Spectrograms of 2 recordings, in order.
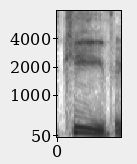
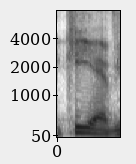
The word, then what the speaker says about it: Kyiv: Oh no, it's Kyiv. If you say Kiev, you're carrying water for Putin. – I thought it was the Russians that pronounced it Kyiv. – No, the Ukrainians do Kyiv, Kiev in Russian, Kiev. And we say Kiev, or at least we used to, until the whole media changed.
